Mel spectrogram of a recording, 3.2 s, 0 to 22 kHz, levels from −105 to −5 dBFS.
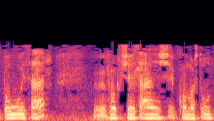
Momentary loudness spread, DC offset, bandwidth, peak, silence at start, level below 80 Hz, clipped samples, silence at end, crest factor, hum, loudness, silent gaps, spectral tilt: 15 LU; under 0.1%; 4.9 kHz; 0 dBFS; 0 s; -38 dBFS; 0.1%; 0 s; 12 dB; none; -12 LUFS; none; -9.5 dB/octave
